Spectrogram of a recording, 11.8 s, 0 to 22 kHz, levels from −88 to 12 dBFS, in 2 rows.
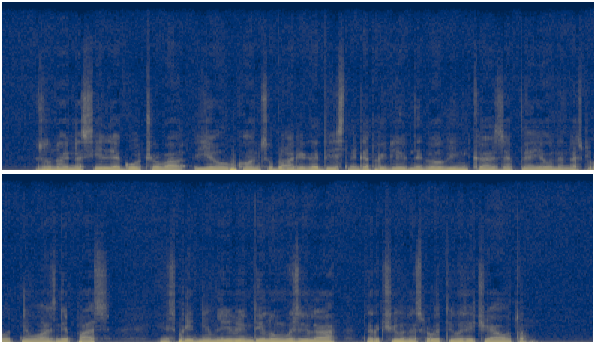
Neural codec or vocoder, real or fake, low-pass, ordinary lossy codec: codec, 44.1 kHz, 7.8 kbps, Pupu-Codec; fake; none; none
